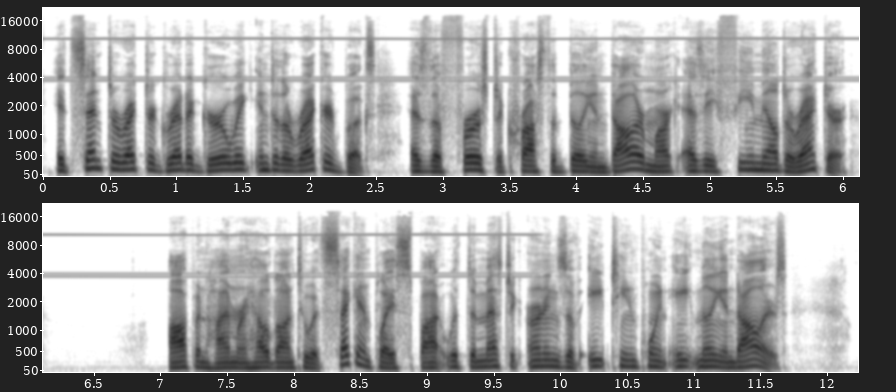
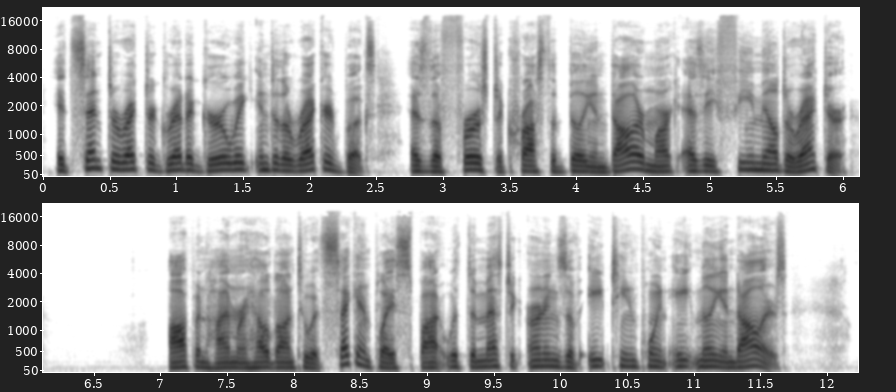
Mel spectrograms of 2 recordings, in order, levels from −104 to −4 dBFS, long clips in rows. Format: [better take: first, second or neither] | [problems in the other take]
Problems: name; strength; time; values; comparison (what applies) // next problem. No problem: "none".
second | high-pitched whine; faint; until 10 s; 10.5 kHz, 25 dB below the speech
